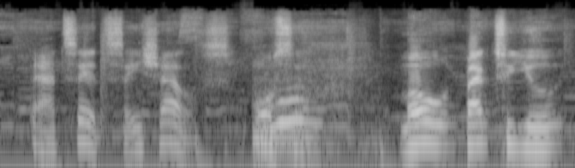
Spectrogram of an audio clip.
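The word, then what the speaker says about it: Seychelles: Say shells.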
